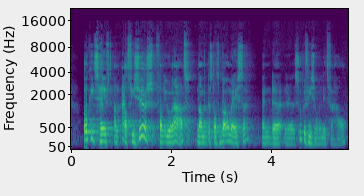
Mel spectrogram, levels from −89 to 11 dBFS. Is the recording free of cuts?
no; 1 cut; at 1.0 s

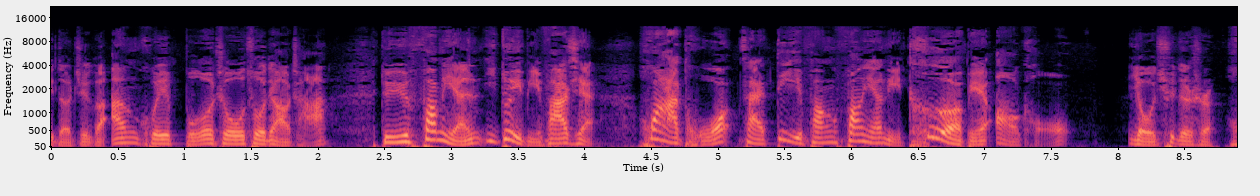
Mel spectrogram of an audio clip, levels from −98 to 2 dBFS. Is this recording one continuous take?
yes; 0 cuts

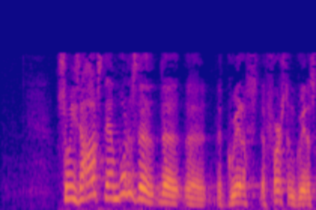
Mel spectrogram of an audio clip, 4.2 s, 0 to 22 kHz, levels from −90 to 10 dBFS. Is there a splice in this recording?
no; 0 cuts

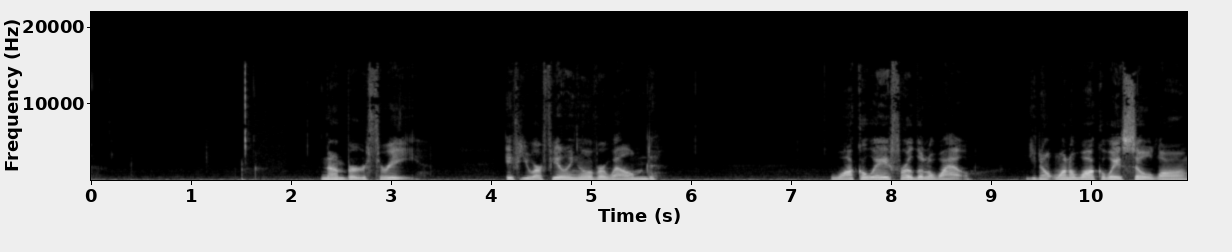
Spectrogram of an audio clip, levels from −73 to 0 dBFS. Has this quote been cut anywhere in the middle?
no; 0 cuts

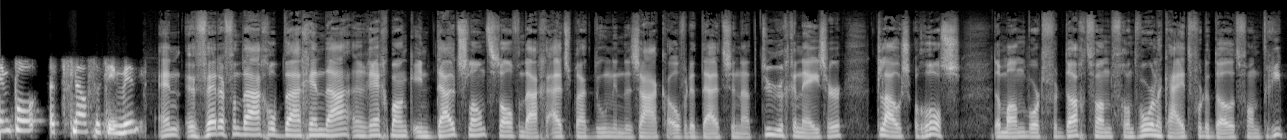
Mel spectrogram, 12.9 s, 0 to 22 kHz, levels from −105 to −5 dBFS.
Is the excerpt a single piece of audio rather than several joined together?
no; 1 cut; at 1.4 s

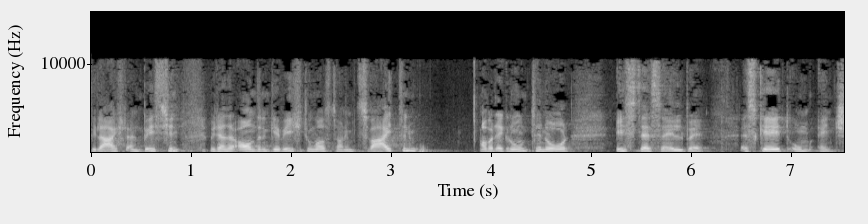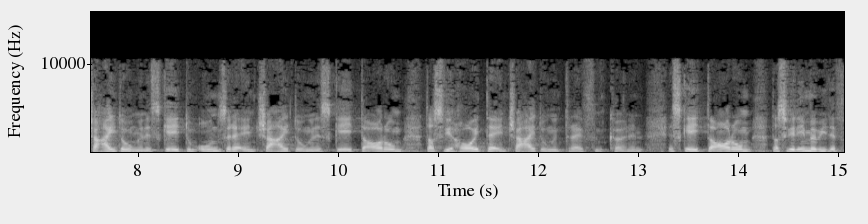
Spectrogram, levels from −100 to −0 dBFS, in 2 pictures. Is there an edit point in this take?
no; 0 cuts

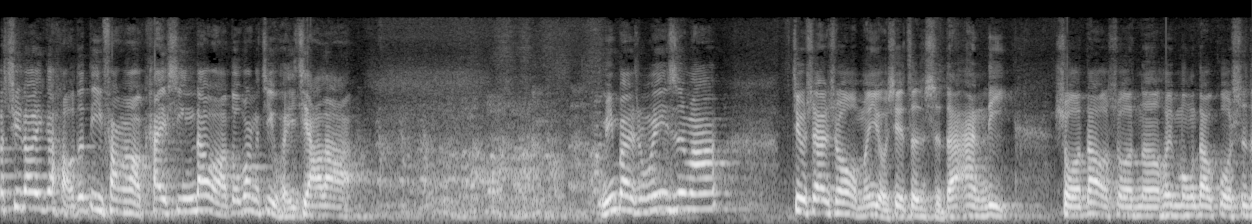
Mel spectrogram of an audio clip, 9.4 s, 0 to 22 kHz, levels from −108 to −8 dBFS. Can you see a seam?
yes; 1 cut; at 5.8 s

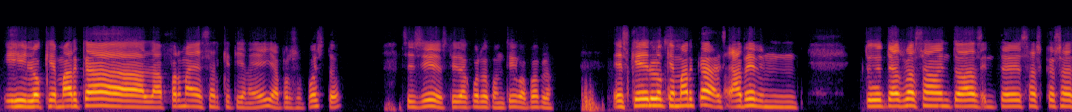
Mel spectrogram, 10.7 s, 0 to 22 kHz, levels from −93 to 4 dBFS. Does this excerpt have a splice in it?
yes; 3 cuts; at 6.1 s, 7.2 s, 9.8 s

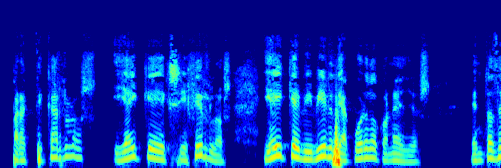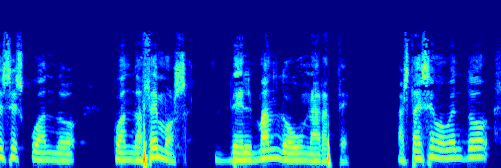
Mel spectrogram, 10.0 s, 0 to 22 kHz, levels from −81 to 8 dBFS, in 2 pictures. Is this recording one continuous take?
no; 1 cut; at 4.7 s

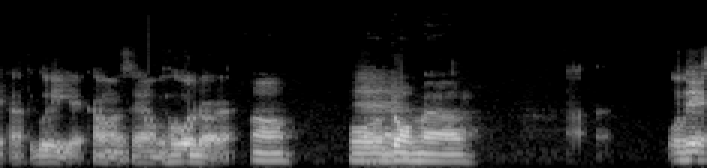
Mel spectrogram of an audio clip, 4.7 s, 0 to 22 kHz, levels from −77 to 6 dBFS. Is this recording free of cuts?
yes; 0 cuts

